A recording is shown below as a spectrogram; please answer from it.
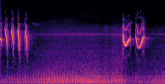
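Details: White-shouldered triller singing energetically: four quick, high sharp notes, a gap of almost two seconds, then two looping whistled notes, with a soft low background hum.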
